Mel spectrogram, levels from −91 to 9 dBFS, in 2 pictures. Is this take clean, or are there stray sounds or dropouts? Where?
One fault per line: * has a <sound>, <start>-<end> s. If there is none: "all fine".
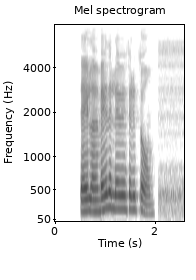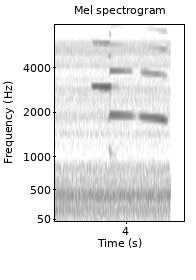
* has a squeak, 3.3-4.9 s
